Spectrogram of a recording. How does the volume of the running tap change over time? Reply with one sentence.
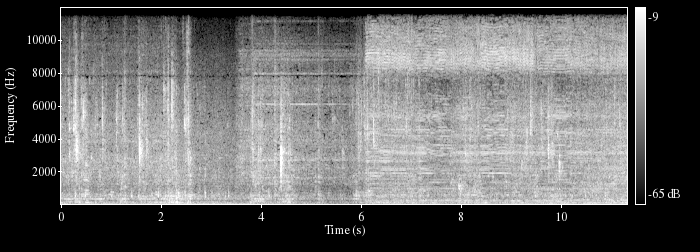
The loudness of the running tap goes down.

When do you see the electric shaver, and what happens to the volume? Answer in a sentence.
You can hear the electric shaver from 6.0 to 11.2 s, at a steady volume.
